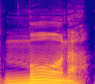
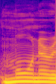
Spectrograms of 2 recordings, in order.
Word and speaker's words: Morna: And is this spelt Morna as in like somebody attending a funeral? – It sounds like it, but no, it's M-O-R-N-A.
